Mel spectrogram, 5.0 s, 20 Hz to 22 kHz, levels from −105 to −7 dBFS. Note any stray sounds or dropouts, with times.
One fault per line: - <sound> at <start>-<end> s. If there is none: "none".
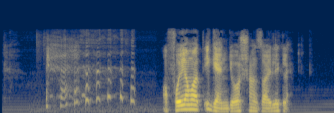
- laugh at 0.5-2.1 s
